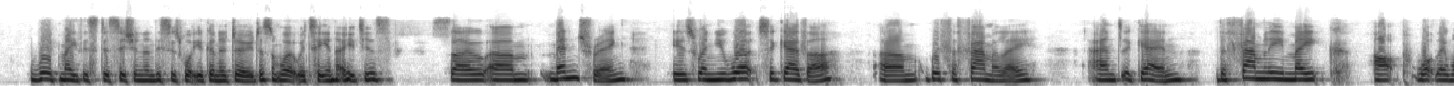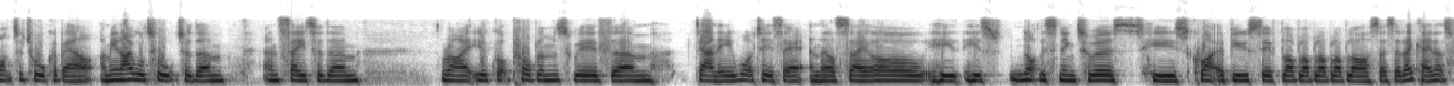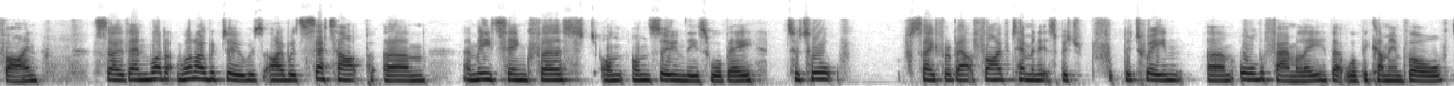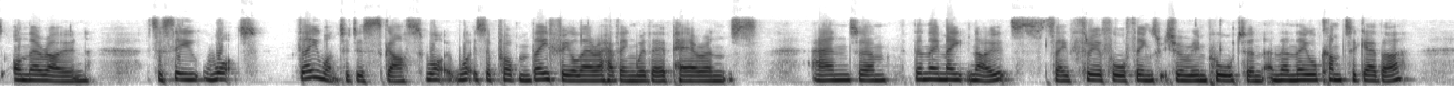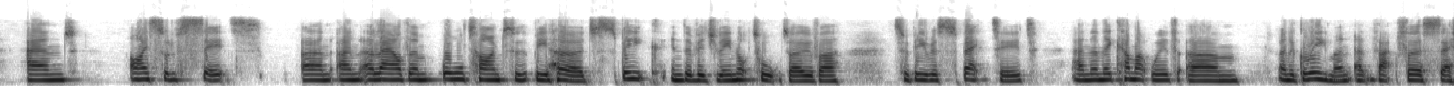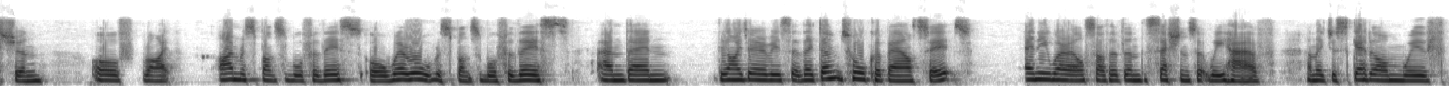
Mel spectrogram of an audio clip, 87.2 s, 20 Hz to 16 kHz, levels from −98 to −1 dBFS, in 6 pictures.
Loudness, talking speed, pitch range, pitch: -20 LUFS, 170 wpm, 195-225 Hz, 210 Hz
